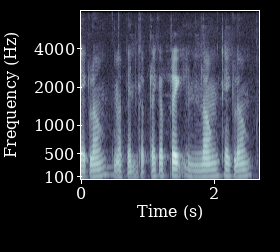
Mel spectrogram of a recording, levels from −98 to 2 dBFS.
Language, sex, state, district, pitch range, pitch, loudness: Karbi, male, Assam, Karbi Anglong, 105-115 Hz, 110 Hz, -22 LUFS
